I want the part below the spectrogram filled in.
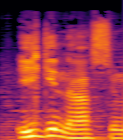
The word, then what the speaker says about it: Ignácio: Os gols foram marcados pelo Inácio e pelo Raí. Ignácio, né? Igna... É, mas é, esse G aí é, é mudo.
